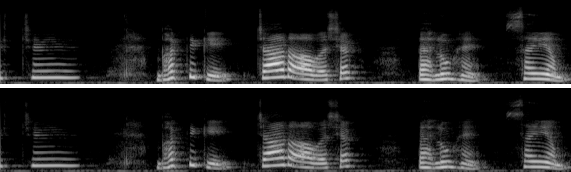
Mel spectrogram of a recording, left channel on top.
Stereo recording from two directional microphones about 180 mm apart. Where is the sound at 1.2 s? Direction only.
35° left (ahead or behind).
